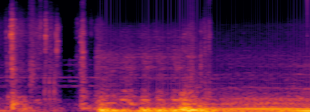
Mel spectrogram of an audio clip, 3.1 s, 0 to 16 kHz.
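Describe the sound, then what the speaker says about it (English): A Volvo XC90 on its first test drive after new sway bar bushings, with a few close clunks and rattles at first, then a steady low engine and road rumble from inside the cabin. "First test drive after replacing the Sway Bar bushings."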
